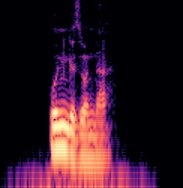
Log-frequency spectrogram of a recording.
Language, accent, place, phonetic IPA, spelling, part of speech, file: German, Germany, Berlin, [ˈʊnɡəˌzʊndɐ], ungesunder, adjective, De-ungesunder.ogg
- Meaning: 1. comparative degree of ungesund 2. inflection of ungesund: strong/mixed nominative masculine singular 3. inflection of ungesund: strong genitive/dative feminine singular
